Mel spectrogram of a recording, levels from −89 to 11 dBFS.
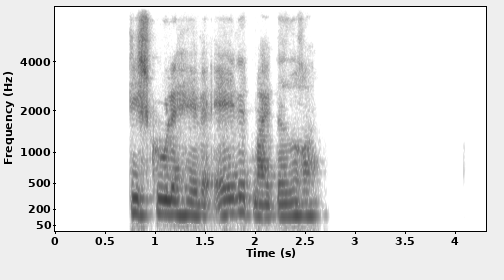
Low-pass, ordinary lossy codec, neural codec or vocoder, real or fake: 7.2 kHz; Opus, 16 kbps; none; real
